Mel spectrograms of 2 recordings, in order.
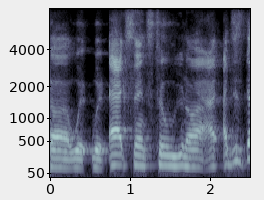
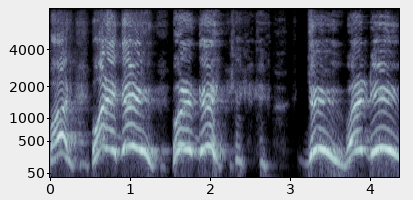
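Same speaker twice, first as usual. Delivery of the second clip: put-on very high, slow Baltimore-accented voice; 13 semitones higher, 6 dB louder than usual. The speaker mocks how people from Baltimore talk, in a mocking Baltimore accent. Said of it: "they talk like they just ate a hot piece of catfish and it's burning the roof of their mouth".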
